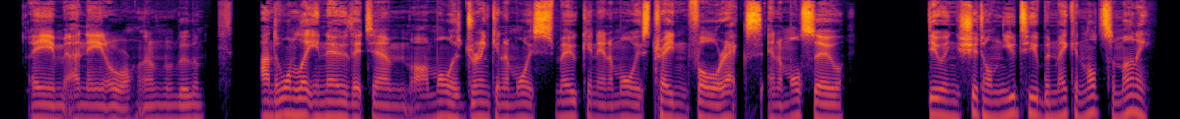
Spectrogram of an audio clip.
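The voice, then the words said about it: Poor put-on British accent. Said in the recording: “completely legitimate British accent ... that's a poor British accent”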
